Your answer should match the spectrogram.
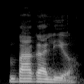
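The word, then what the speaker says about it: bagaglio: উচ্চারণটা হবে না তাহলে জি এল আই এ তিনটা মিলে লি এর মত উচ্চারণ হবে লি উচ্চারণ হবে ঠিক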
